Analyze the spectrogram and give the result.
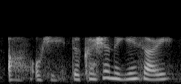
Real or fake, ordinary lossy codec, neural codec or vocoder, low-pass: real; none; none; 3.6 kHz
